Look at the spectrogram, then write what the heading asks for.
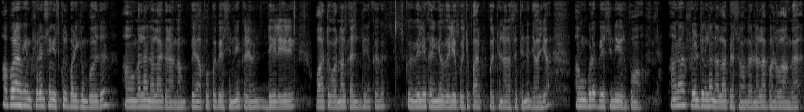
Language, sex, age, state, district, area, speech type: Tamil, male, 30-45, Tamil Nadu, Krishnagiri, rural, spontaneous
